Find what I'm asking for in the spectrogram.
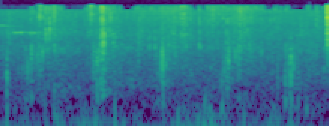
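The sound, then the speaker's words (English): Footsteps of someone walking past: a few soft, evenly spaced steps over a steady background hiss, with no other clear sounds. “Someone just walked directly past me and I didn't say good morning to them.”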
